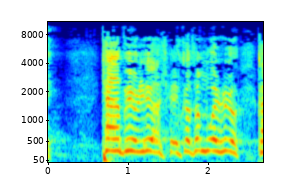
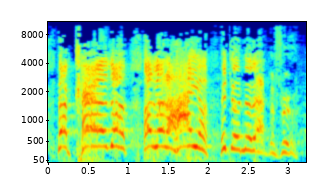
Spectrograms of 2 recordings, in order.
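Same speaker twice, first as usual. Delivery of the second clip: full-force preaching; 8 semitones higher, 4 dB louder than usual. Acted. Preacher quoting Brother Brandon to his church, shouting. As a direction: proclaim it with everything you have.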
